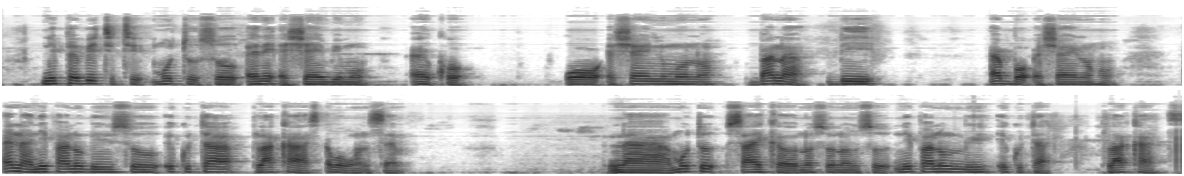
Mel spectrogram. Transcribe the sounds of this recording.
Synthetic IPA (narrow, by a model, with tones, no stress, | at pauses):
nĩ˦pʰæ˦bi˦tʰɪ˨tʰɪ˨mʊ̃˦tʰʊ˨sʊ˦ɛ˦nɪ̃˦ʔɛ˨ɕɛ̃˦nbi˦mʊ̃˦ | ɛ˦kʰɔ˨ | wɔ˨ɛ˨ɕɛ̃˦nnʊ̃˦mʊ̃˦nʊ̃˦ | bã˦nã˨bi˦ | ɛ˦bɔ˨ʔɛ˨ɕɛ̃˦nːʊ̃˦ɦʊ̃˦ | ɛ˦nã˨nĩ˦pʰa˦nʊ̃˦bi˦n̩˦sʊ˦e˦kʰu˦tʰa˦pʰla˦kʰa˨tɛ˦wɔ˨wɔ̃˨n̩˨sɛ̃˦m | nã˨mʊ̃˦tʰʊ˦sa˦ɪ˦kʰɛ˨lnʊ̃˦sʊ˦nʊ̃˦n̩˦sʊ˦nĩ˦pʰa˦nʊ̃˦m̩˦mĩ˦e˦kʰu˨tʰa˨ | pʰla˦kʰa˨t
